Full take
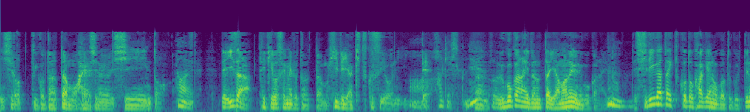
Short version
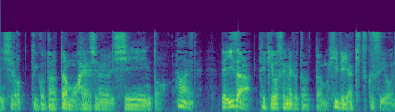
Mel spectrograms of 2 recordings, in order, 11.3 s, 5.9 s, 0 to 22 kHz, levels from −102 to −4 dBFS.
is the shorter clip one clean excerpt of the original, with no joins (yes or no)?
yes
